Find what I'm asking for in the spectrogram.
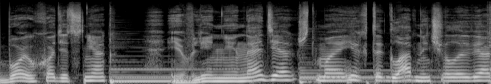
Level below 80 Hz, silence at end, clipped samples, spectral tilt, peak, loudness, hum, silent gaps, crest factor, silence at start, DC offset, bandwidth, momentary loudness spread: -40 dBFS; 0 s; under 0.1%; -5 dB/octave; -2 dBFS; -17 LUFS; none; none; 14 dB; 0 s; under 0.1%; 19.5 kHz; 4 LU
